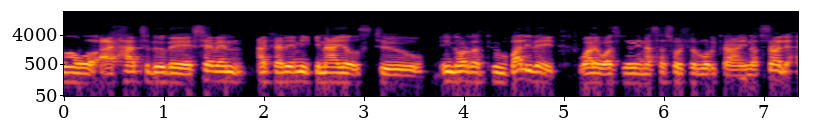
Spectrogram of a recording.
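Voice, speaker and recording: A man with a Spanish accent at a moderate pace, hardly any pauses, fairly even intonation, very even loudness, and a dry, close sound with no echo. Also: medium pitch for a man. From Mexico. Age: 30s. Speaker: social worker. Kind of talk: interview.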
